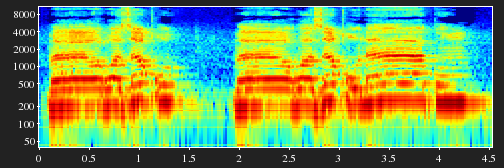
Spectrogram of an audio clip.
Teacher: زا کو سختی سے ادا کیا جائے گا، قاف مستعلیہ میں سے ہے، موٹا پڑھیں گے، اور دوسرا قلقلہ میں سے بھی ہے تو قلقلہ بھی کرنا ہے، یعنی ہمیں اپنی آواز واپس سنائی بھی دینی چاہیے ادا کرتے وقت۔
